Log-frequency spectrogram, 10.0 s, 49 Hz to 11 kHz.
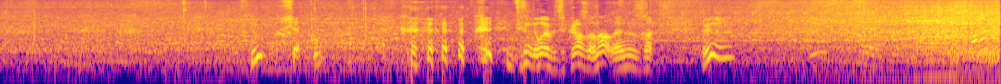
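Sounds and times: road traffic hiss: 0.0 - 10.0.

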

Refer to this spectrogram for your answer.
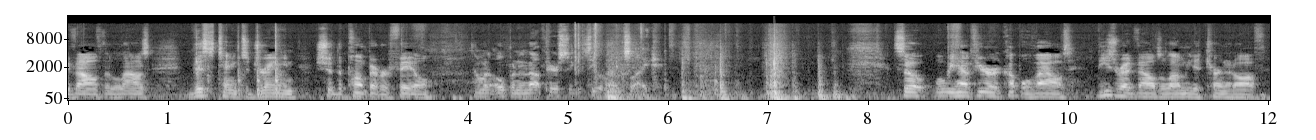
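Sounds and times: plastic lid scraping and rubbing: 5.1 - 7.4.

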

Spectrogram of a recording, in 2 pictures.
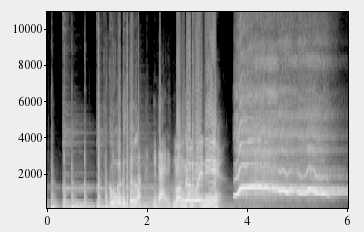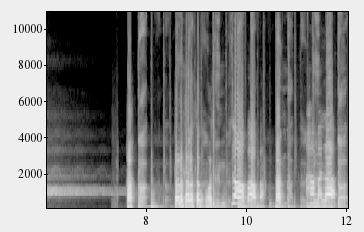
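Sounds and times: high whistle-like note: 3.7 - 7.6.

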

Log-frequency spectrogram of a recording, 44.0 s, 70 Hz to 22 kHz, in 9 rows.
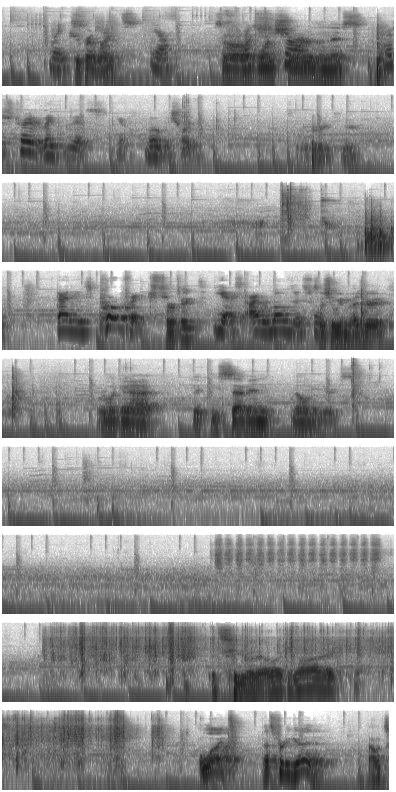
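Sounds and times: background music: 0.0 - 44.0
dull knock: 4.6 - 4.9
wooden stick snapping: 13.2 - 13.9, 24.0 - 24.4, 34.8 - 37.9
scratchy rubbing: 32.0 - 41.3
plastic wrapper crinkling: 34.8 - 41.4.

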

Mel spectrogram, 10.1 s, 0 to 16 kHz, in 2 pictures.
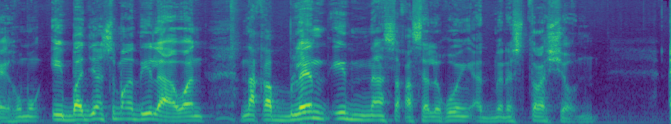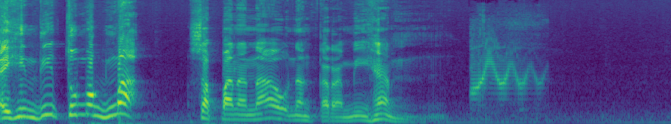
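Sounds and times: man speaking: 0.0 - 8.5
warbling boing tone: 8.6 - 9.2.

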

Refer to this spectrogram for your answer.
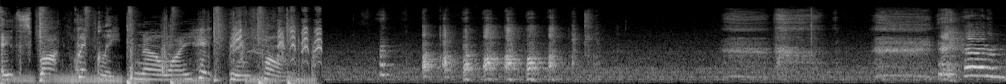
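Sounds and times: man laughing: 2.3 - 3.2, 3.8 - 6.1.

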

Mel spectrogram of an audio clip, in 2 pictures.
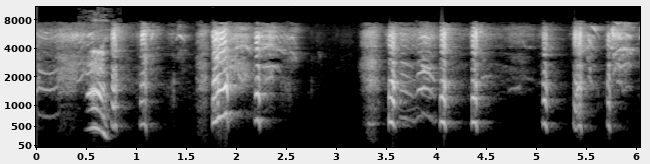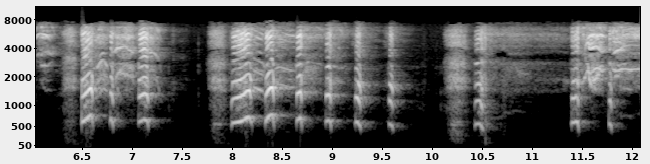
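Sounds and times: person laughing heartily: 0.5 - 1.1.

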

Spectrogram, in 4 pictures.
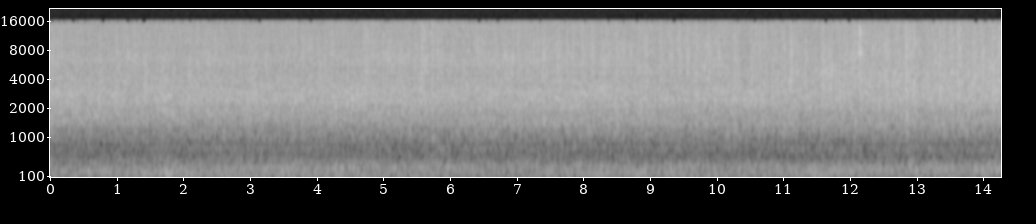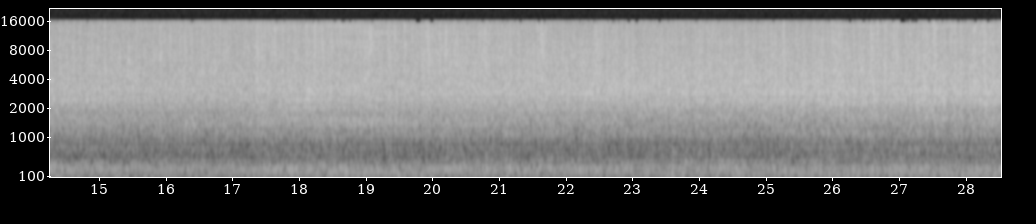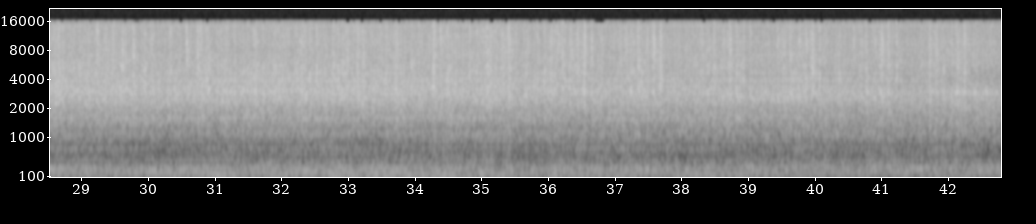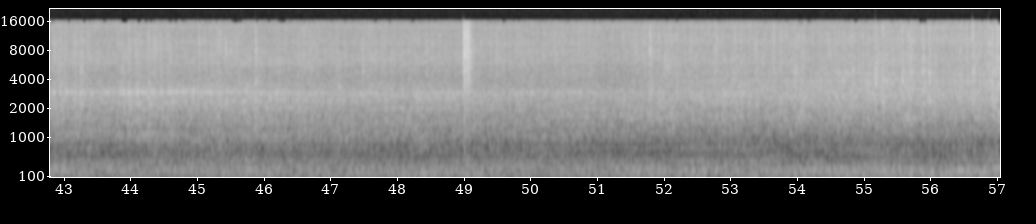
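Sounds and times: model train motor hum: 0.0 - 57.0
small wheels rolling on rails: 0.0 - 57.0.

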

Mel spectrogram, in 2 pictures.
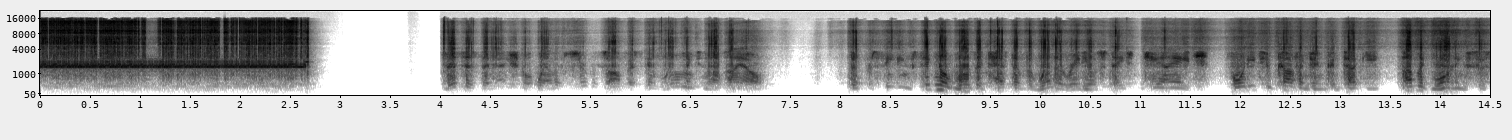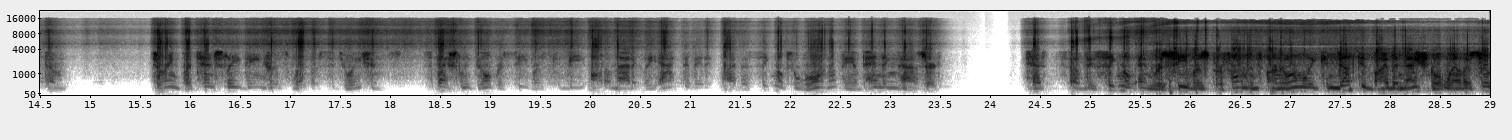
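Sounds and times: radio static crackling: 0.0 - 2.7, 4.0 - 7.2, 8.1 - 14.8, 15.6 - 23.5, 24.4 - 29.0
radio voice reading: 4.0 - 7.2, 8.1 - 14.8, 15.6 - 23.5, 24.4 - 29.0.

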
